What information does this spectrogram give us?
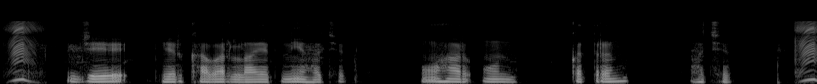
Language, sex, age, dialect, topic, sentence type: Magahi, male, 31-35, Northeastern/Surjapuri, agriculture, statement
